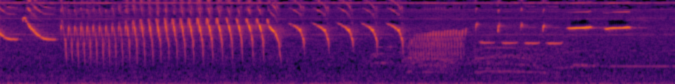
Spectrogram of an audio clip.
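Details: Singing canary, training song: a falling whistle opens a long rapid trill that slows into separate downward sweeps, followed by a buzzy note and a few short flat chips.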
